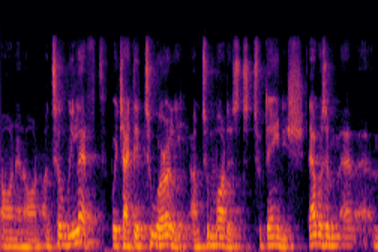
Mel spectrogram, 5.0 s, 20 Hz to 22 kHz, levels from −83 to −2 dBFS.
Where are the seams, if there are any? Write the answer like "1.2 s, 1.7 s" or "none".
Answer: 3.9 s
